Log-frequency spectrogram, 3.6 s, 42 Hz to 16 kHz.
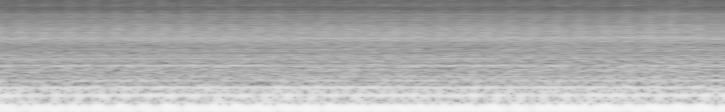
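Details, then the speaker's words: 1949 Armstrong Siddeley Lancaster, first start in a year, warming up with choke about three-quarters out, oil pressure good: smooth, steady low tick-over with even beat, no knocking; normal idle. "well she started she's ticking over she's running"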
